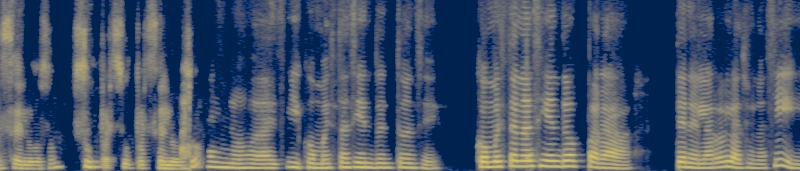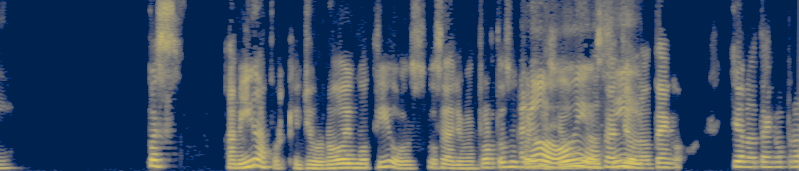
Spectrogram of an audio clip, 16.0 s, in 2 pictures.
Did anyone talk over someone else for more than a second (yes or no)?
yes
